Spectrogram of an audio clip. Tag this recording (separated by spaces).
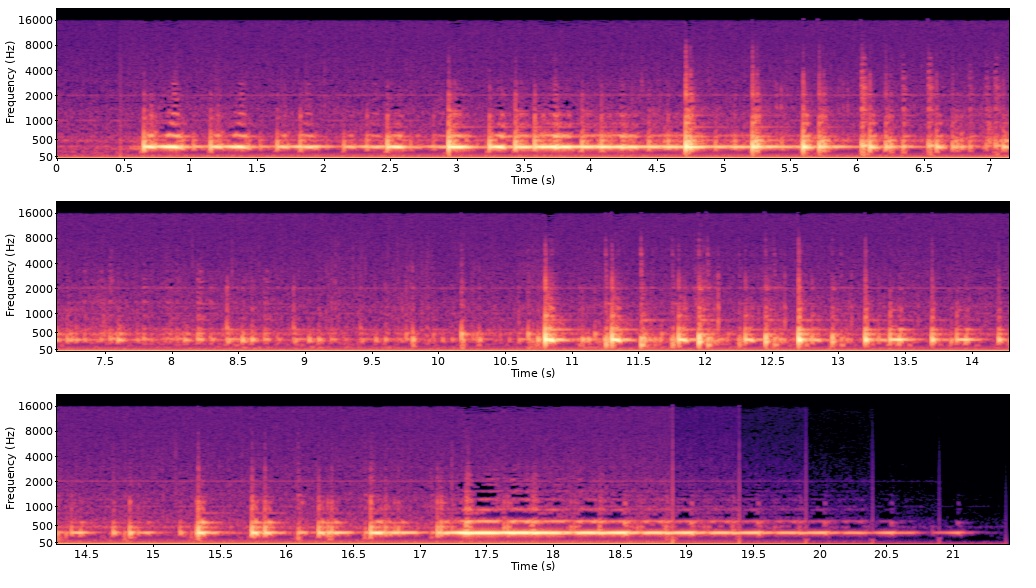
meditation experimental noise creepy flute mellow scary feedback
